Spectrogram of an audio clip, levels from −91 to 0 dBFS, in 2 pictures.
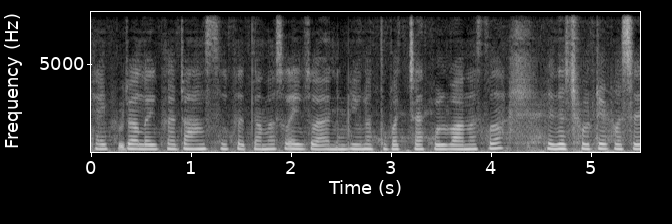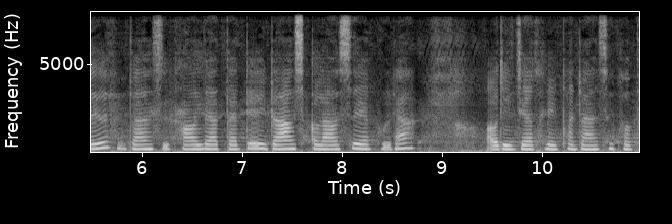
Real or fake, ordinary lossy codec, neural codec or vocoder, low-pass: fake; none; codec, 16 kHz, 1 kbps, FunCodec, trained on Chinese and English, 50 frames a second; none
